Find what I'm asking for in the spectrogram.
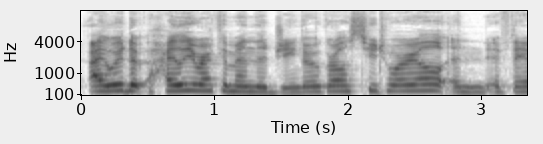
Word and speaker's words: Django: How do I say it? – The D is silent. – Oh, okay. Django,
